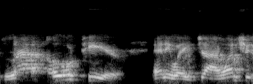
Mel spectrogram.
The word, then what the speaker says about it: Lapotaire: So, Mr. Lapotaire, T-E-A-R. That's how they pronounce his name. He always does it phonetically. Lapotaire.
